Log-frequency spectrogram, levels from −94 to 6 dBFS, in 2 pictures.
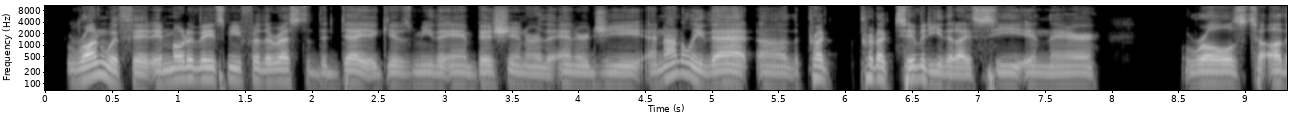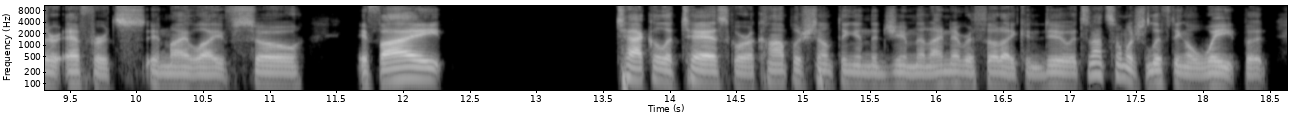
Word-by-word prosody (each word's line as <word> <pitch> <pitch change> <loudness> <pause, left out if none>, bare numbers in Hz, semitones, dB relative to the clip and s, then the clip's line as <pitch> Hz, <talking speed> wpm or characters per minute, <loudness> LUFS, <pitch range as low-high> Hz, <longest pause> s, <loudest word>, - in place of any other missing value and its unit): run - - +4
with - - -2
it, - - 0
it 105 - 0
motivates 135 +2 +1
me 130 - -3
for 125 +1 -5
the 115 - -1
rest 120 -2 +1
of 95 - -17
the 100 - -10
day, 110 +4 0
it 85 - -6
gives 100 -1 -7
me 100 0 -8
the 95 - -3
ambition 100 +1 0
or 95 0 -5
the 85 - -6
energy, 95 -2 -3
and 105 - -5
not 180 - -1
only 175 -10 -2
that, 105 +2 +3
uh, 95 -1 -6
the 85 - -13
pro - - 0 0.3
productivity 135 -6 0
that 90 -2 -1
I 85 - +2
see 100 +2 +1
in 95 -1 -5
there 95 0 -3 0.6
rolls 105 0 +2
to - - 0
other 105 -2 +1
efforts 100 -5 +2
in 100 -3 -6
my 95 0 0
life, 90 -1 -1
so 95 -1 0 0.4
if - - -3
I 130 +2 +8 1.3
tackle - - +4
a - - -2
task 105 -2 +4
or 95 - -1
accomplish 110 +4 -3
something 105 -1 -5
in 100 -1 -6
the 95 - -7
gym 95 +1 -5
that 95 0 -5
I 95 - -1
never 105 -1 -5
thought 100 0 -4
I - - 0
can 85 -1 -12
do, 100 +1 -3
it's 95 - -5
not 175 -1 -3
so 150 - -1
much - - -3
lifting 110 -2 -4
a 90 - -4
weight, 90 0 0
but - - -6
100 Hz, 215 wpm, -25 LUFS, 95-110 Hz, 1.3 s, I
